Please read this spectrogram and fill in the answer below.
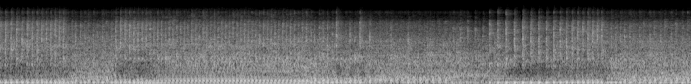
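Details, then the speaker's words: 1976 Cub Cadet International Harvester 1250 garden tractor single-cylinder at startup: harsh rapid popping bark, far louder than muffled, rising and falling with throttle, sounding like headers; exhaust leak, muffler suspected loose or torn off. "sounds like it's got headers on it like a race car though too so something's going on with this exhaust"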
